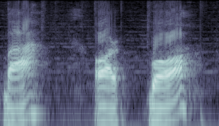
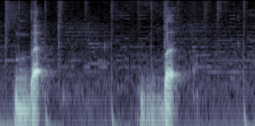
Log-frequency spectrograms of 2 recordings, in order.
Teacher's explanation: replace the after sound, the tail sound, with a schwa and turn it from ba to b. B. Can you hear it?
